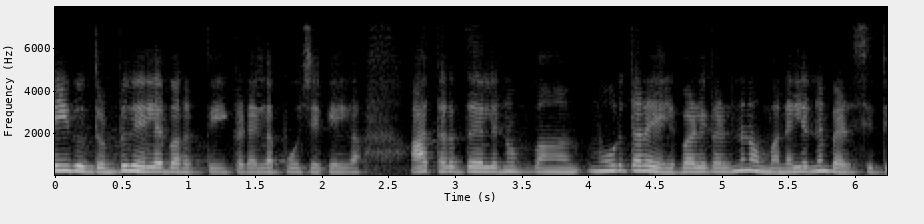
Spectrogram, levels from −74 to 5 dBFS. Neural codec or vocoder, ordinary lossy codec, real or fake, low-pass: codec, 16 kHz, about 1 kbps, DyCAST, with the encoder's durations; none; fake; 7.2 kHz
